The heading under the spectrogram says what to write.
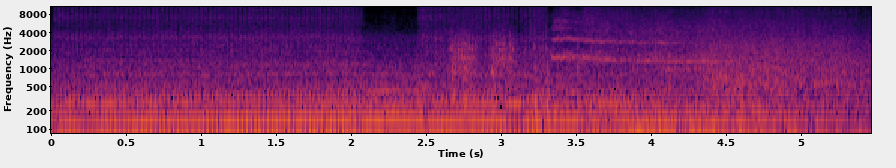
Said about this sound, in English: Routing him from his hideout, the Northsiders pursued him relentlessly in a high-speed car chase, where Weiss hung out of his car window, emptying his guns into Jenna's car as Bugs Moran reloaded for him, until finally, the bullet found its mark.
